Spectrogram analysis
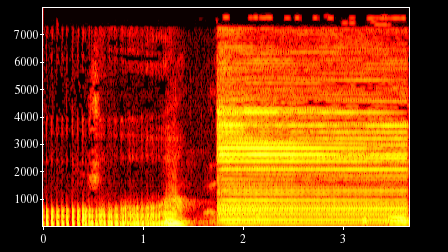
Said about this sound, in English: Damn, you had a hard ass buzzer on that. Shit. But that buzzer was hard as fuck.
